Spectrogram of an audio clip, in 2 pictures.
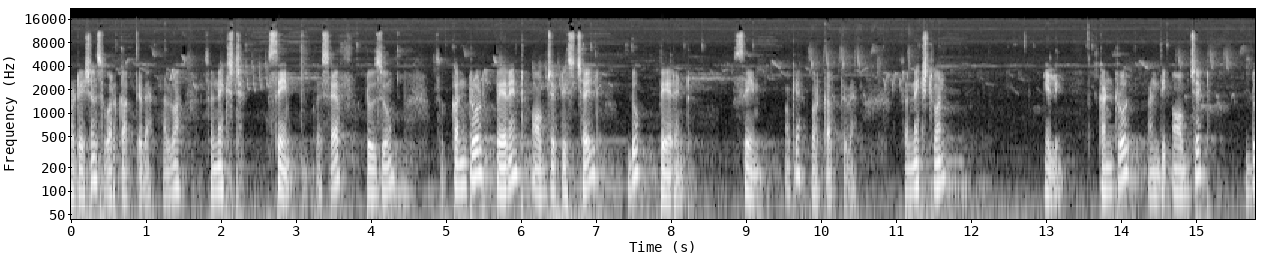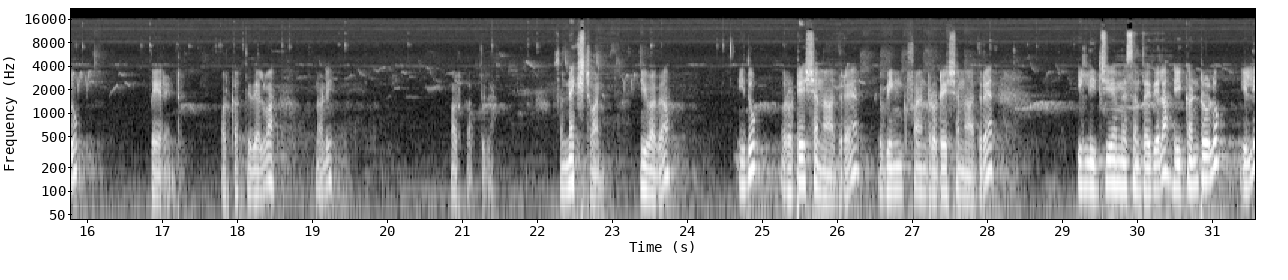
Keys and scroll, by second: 0.6 ctrl+z, 2.9 f, 3.9 w, 8.4 e, 10.0 ctrl+z, 13.9 q, 21.3 ctrl+z, 24.6 e, 28.0 ctrl+z.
